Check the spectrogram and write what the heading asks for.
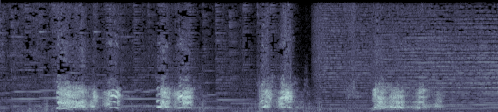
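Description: Doberman barking at a toy cockroach in four short bursts about a second apart, each a quick run of two or three barks, over steady background music.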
